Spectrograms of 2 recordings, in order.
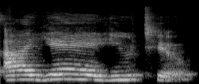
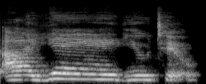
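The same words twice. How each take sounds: First: Slow reread that leans on "I"; "I" stretched and stressed, "yay you too" trailing after it; rereading the odd text. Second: Slow, puzzled reading with weight on "yay"; "yay" drawn out as if it were a real word; reading the odd text. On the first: Rereading the text to viewers, slow and stressed on I. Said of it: "It says". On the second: Reading the garbled message aloud to viewers, slowly and puzzled. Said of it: "it said". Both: Retold or imitated.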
